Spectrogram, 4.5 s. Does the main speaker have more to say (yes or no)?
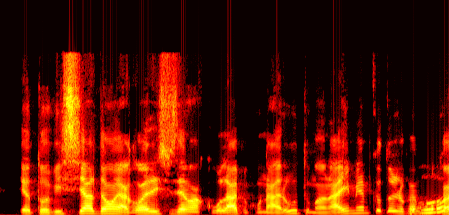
yes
